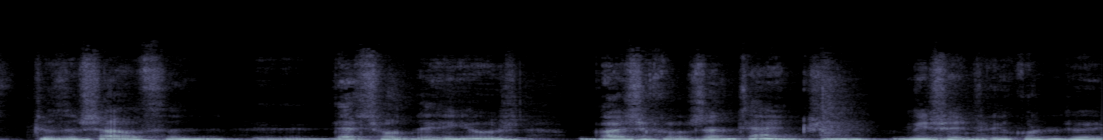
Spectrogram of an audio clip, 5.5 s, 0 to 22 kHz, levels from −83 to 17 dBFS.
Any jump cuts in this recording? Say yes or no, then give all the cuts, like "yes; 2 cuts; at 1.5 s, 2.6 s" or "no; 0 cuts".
no; 0 cuts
